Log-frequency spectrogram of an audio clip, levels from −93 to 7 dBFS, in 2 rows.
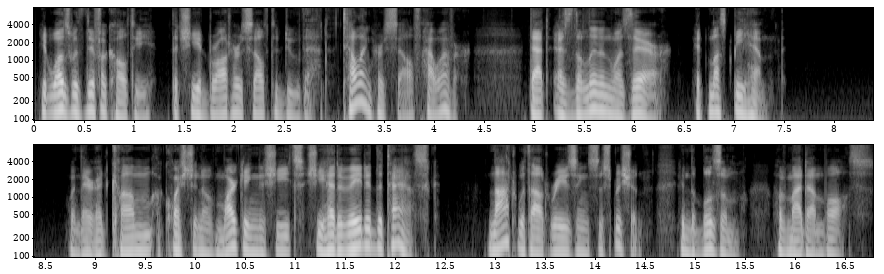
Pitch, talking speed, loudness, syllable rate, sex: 105 Hz, 170 wpm, -22 LUFS, 5.7 syllables/s, male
